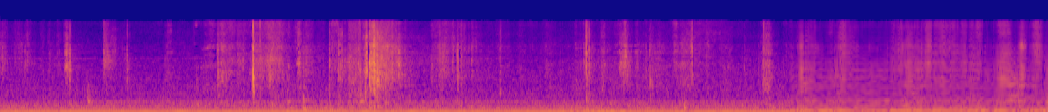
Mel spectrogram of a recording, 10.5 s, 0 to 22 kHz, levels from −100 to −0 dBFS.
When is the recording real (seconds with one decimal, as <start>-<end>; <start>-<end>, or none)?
0.0-7.9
